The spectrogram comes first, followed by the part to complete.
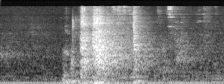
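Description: ThyssenKrupp elevator's sliding doors starting to open, with a short burst of door noise about a second in and a smaller click after it.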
